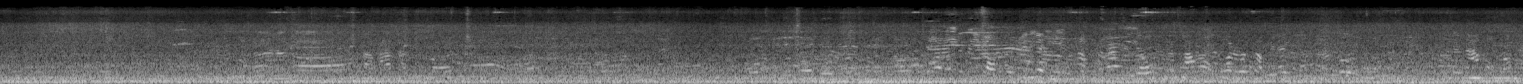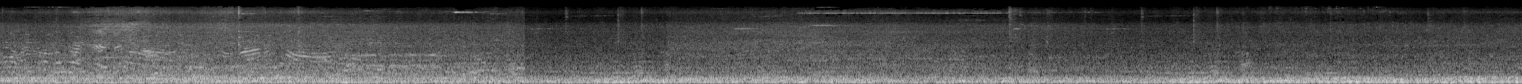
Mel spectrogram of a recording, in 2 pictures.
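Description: Busy street ambience: a steady rumble of road traffic under the scattered chatter of a crowd of people.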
